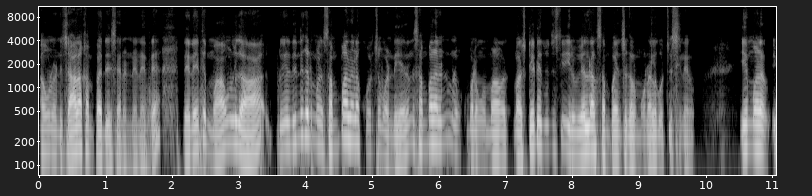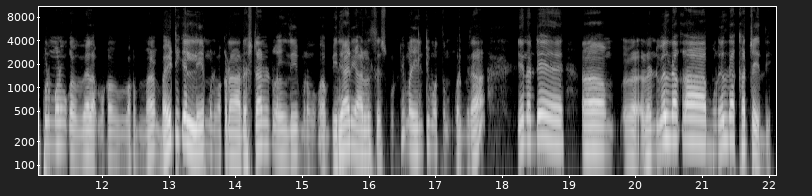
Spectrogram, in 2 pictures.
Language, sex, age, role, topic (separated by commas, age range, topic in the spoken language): Telugu, male, 30-34, guest, నిధులు పొదుపు చేస్తూ తక్షణ వినోద ఖర్చులను మీరు ఎలా నియంత్రిస్తారు?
